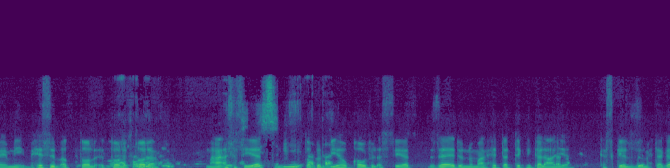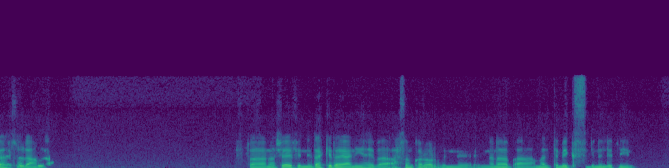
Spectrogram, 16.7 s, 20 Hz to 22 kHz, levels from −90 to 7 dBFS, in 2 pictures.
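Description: An echo leak starts at 0.87 s and runs to 2.28 s. A delayed copy of the speech returns 284 ms late, only about 5 dB below it. It recurs at 2.93 to 3.80 s and 4.88 to 5.35 s, at the same lag but fainter. The likely cause is a loudspeaker echo canceller letting residue through.

From 3.01 to 4.11 s, speech is suppressed in double talk. The talker dips by about 15 dB in pieces, roughly half a second in total. The canceller likely could not tell speech from echo, so it turned both down.

The echo leak returns at 6.94 to 7.43 s, 7.96 to 9.07 s and 11.72 to 11.83 s, now 226 ms late. The latest repeats are about 5 to 10 dB below the speech. The Opus call path tops out near 12 kHz.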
